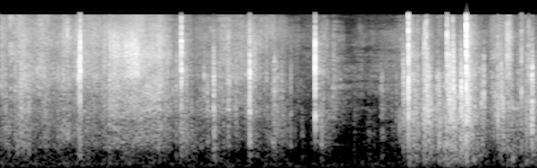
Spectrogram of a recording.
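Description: An open paper newspaper spread on a bed is handled as fingertips flatten and rub the pages and lift their edges. The result is bright, dry crinkling and rustling with sharp papery snaps and a brief quieter lull in the middle.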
